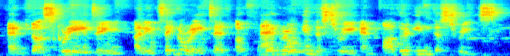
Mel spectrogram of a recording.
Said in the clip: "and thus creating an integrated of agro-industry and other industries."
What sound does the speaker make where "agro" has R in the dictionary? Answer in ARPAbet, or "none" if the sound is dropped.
R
